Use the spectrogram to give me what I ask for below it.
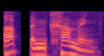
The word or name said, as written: up-and-coming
